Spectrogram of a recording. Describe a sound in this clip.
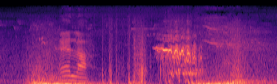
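An eagle screeches loudly.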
